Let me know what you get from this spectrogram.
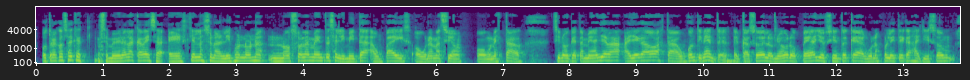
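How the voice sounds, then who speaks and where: A man in a casual political podcast discussion, thinking aloud in halting phrases. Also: fairly high pitch, fairly even intonation, fairly bright tone. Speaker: podcast co-host.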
